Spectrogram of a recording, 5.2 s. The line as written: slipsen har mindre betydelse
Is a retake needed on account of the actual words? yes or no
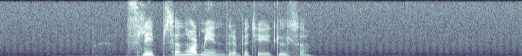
no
